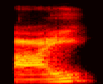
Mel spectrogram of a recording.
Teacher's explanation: the long i sound i is a diphthong which is a sound that starts from one part of the mouth and moves to the other so it starts at the bottom front of the mouth and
